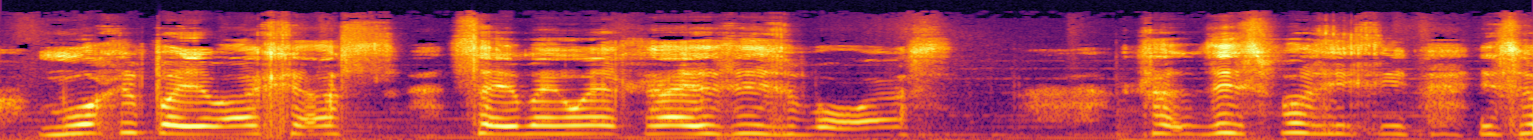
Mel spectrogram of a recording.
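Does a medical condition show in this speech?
Yes: cerebral palsy.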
